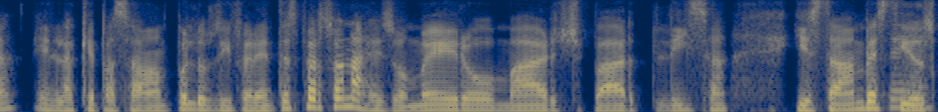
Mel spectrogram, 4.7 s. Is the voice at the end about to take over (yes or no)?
no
